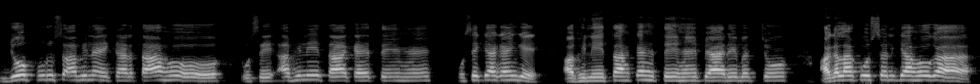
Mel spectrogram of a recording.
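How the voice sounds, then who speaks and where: A Hindi grammar teacher with a high, clear, resonant voice goes through exam questions a little slowly and with fairly even intonation. He repeats every answer, asks "क्या?" before answering himself, and addresses students by affectionate nicknames.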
